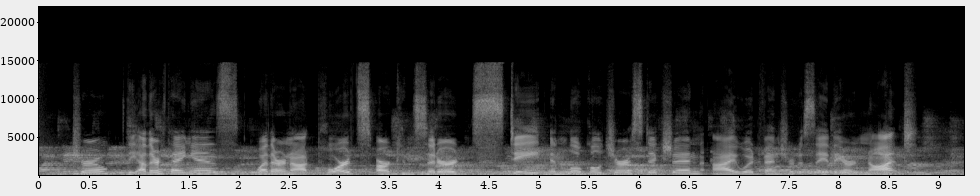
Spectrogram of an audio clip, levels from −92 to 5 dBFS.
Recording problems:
background chatter; loud; throughout; 4 voices, 7 dB below the speech

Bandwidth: 14.5 kHz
